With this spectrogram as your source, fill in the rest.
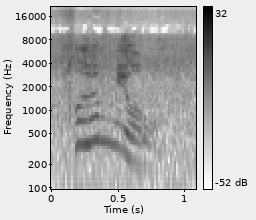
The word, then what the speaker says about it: plumule: thing that I wrote, I had to look up how to pronounce plumule. Which I’m still not entirely sure I'm pronouncing correctly. It's plume-yule.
